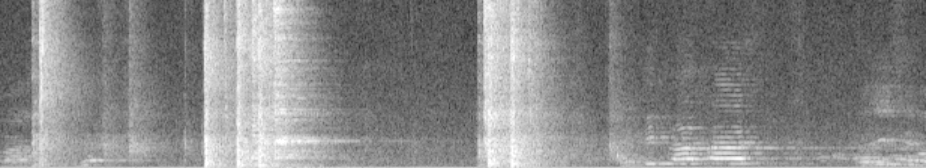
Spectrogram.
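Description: Airsoft guns firing: a single sharp crack, then a quick string of shots, then a shorter burst of two or three. A person's voice calls out briefly near the end.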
